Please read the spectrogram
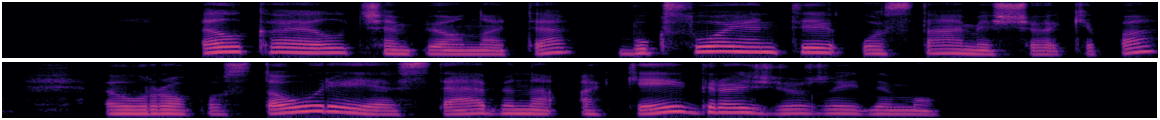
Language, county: Lithuanian, Klaipėda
